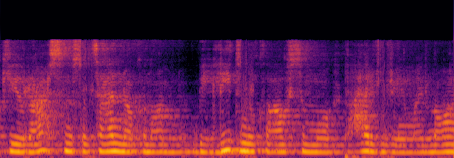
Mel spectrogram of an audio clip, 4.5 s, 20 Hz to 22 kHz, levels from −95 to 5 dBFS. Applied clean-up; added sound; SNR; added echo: neural separator model SepFormer DNS4.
